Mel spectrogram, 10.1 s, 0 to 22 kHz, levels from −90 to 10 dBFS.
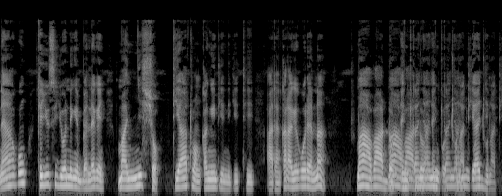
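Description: At about 7.75 s a doubled audio track kicks in and runs right to the end. A second full-band copy of the speech suddenly appears, trailing the original by roughly 0.7 s and sitting a few dB lower, around 5 dB down. It's dry, with no decay or room colour, so it sounds like a flat, out-of-step twin talking over itself. The likely cause is the same signal being picked up again through a slower path and mixed back in.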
